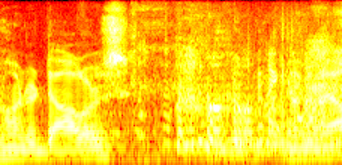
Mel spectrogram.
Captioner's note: laughter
